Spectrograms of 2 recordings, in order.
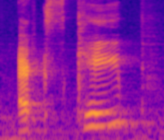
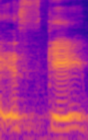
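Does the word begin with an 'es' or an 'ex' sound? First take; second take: ex; es. First: The word begins with an 'ex' sound. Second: The word begins with a plain 'es' sound. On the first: The speaker calls it wrong. "She says excape" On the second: The speaker calls it right. "she doesn't say escape"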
